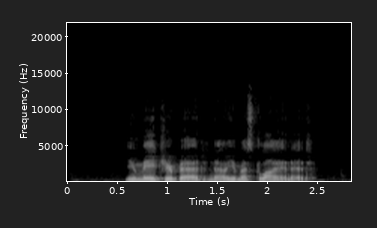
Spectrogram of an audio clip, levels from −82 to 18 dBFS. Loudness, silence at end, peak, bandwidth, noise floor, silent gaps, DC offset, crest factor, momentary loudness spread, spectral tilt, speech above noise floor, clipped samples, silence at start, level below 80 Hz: -28 LUFS; 0.4 s; -12 dBFS; 11.5 kHz; -66 dBFS; none; under 0.1%; 18 dB; 8 LU; -7.5 dB/octave; 38 dB; under 0.1%; 0.6 s; -56 dBFS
